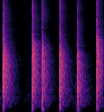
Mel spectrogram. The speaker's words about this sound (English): I was out here clapping it up.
